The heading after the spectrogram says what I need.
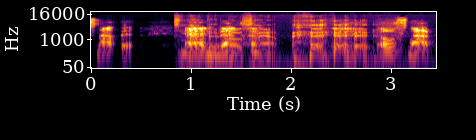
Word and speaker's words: SNPIT: or anything but um it's actually pronounced snap it snap oh snap oh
